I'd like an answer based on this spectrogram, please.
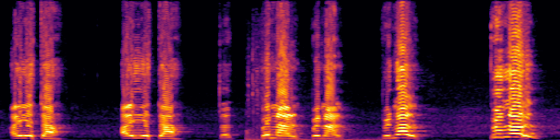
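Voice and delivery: penalty shout. Real, not acted. Gamer yelling at the referee, building shout. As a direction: demand the penalty.

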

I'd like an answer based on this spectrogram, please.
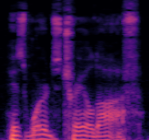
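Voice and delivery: usual speaking voice

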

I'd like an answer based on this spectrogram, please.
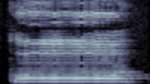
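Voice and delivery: Ко with the о held long and level; stretched vowel. Shown as a demonstration. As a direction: hold the о in Ко. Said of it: "Чуємо звук О".

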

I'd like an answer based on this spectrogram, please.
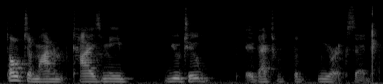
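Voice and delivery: muttered under the breath; low, soft plea to the camera; quiet aside. Real, not acted.

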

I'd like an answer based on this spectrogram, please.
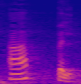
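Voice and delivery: "apple" pulled apart into two beats; split into syllables. Shown as a demonstration. Teacher dividing a word into two for pupils, "apple" split in syllables. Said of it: "it is divided into two".

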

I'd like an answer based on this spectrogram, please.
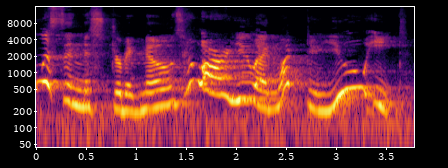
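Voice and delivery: loud, high-swooping storybook shout; brash frog demanding answers. A narrator's reading. Frog questions big-nosed stranger, shouted. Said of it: "shouted the wide-mouthed frog".

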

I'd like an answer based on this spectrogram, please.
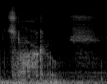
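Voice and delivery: breathy whispered single word; whispering. Acted. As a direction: whisper it to yourself. Blaming the tacos after puking.

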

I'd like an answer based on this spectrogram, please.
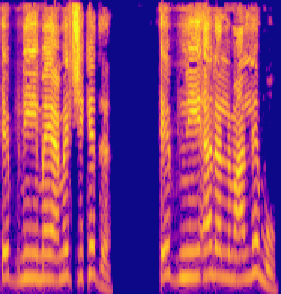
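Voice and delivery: high, indignant protest from an offended father; hammed-up outraged defence of his son; mock angry father. Father defends his son to the priest, indignant and high. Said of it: "تلاقي أبو فلان زعق".

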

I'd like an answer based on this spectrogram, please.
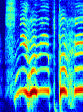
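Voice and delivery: very high, squeaky little creature voice; a tiny animal piping up in excitement; Kulka exclaiming. A narrator's reading. Kulka tells Grampus they are almost there, squeaky excited cry. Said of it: "захоплено крикнула Кулька".

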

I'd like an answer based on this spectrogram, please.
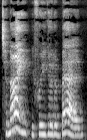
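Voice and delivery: ordinary delivery

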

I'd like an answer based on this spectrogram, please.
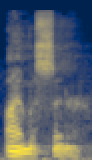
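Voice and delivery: a beaten man barely voicing his confession; hushed, humble prayer for mercy; humble sinner's plea. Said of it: "he beat his chest and said".

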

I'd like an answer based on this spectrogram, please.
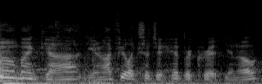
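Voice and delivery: soft, fast self-reproach; despairing mutter. Retold or imitated. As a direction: quietly beat yourself up. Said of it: "you're going".

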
